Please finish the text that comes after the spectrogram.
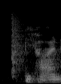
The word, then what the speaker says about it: behind: Behind has two syllables, and we can separate those two syllables, and we try to figure out which syllable is accented, which syllable is said with a little more force than the other one. And if you look closely, it's the second syllable. It's the hind, because we say behind.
